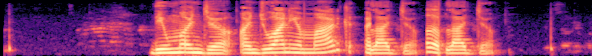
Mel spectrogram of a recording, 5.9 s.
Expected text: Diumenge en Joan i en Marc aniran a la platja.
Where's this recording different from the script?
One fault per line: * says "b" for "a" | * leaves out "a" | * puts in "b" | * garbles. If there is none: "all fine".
* says "platja" for "aniran"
